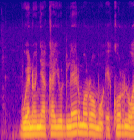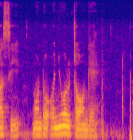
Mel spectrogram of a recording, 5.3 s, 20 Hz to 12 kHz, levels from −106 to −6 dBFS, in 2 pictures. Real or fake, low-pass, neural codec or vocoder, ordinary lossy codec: real; none; none; none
